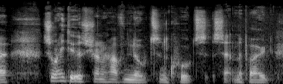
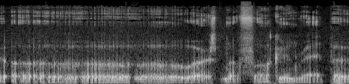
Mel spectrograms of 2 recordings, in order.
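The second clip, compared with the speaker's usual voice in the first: hungover groan; much slower than usual. Pretend. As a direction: moan it like waking up hungover. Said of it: "do the whole".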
